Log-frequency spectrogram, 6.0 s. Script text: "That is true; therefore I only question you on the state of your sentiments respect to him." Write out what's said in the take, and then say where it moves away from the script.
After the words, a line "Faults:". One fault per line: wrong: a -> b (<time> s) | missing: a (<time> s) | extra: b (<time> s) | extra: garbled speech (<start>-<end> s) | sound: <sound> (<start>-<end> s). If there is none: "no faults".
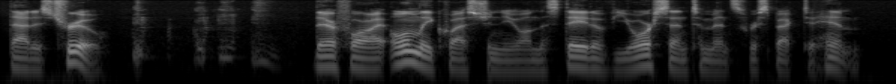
"That is true; therefore I only question you on the state of your sentiments respect to him."
Faults:
sound: throat clearing (0.9-1.9 s)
